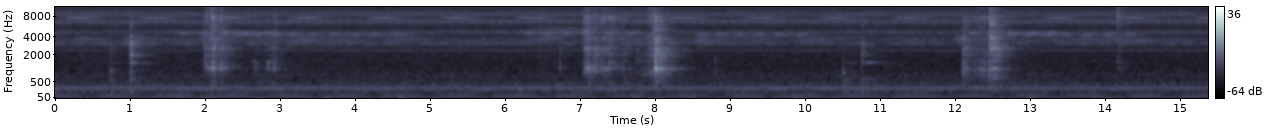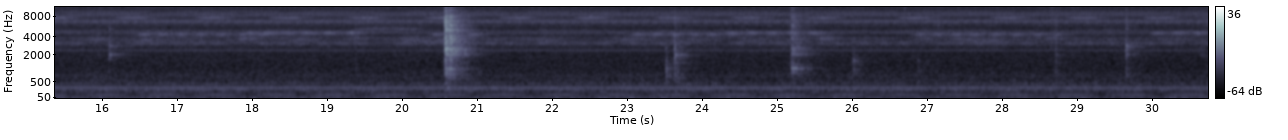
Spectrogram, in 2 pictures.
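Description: Occasional light clinks and taps of hands and biscuits against glassware as coffee-dipped biscuits are laid into a glass dish, the sharpest about eight seconds in. Under them run a steady low hum and faint, evenly repeating high chirps.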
